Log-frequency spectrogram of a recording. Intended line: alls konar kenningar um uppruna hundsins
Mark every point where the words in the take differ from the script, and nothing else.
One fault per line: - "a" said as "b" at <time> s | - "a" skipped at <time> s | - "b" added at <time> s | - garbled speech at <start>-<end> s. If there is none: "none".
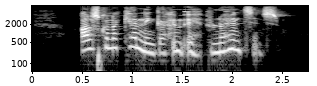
none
